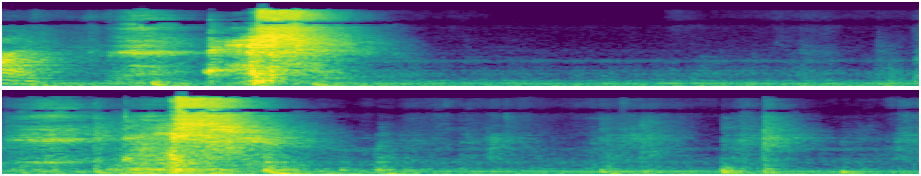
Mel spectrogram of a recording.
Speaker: Okay. I need to sneeze. Uh, I can't believe I got that on camera.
